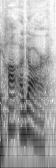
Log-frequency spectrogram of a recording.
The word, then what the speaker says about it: Hagar: Hagar. Actually, her official uh, Hebrew pronunciation would be Ha'agar.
